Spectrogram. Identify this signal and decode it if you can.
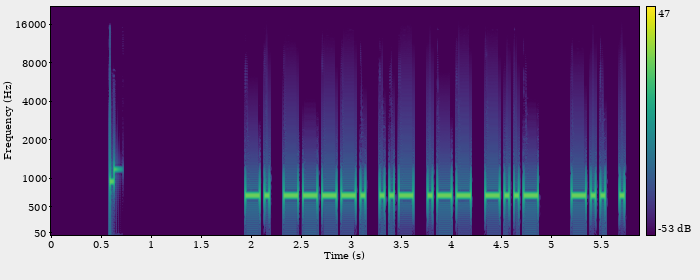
Morse code, heard as a keyed tone, about 25 wpm, 700 Hz. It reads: N9UWX DE
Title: USA Callsign DE Callsign - 5 Characters - 25wpm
